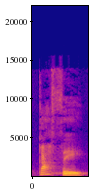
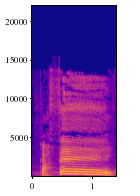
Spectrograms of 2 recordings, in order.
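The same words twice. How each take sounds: First: Said in the usual way. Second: "café" called out, FÉ held long and high; calling out the word. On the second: Shown as a demonstration. Teacher calls the word to reveal the strong syllable, "café" with FÉ stretched high. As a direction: call "café" with a high, drawn-out final "fé". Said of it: "você chama pela palavrinha".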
